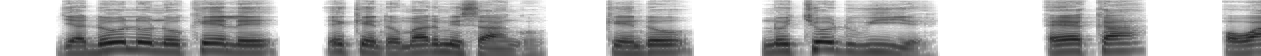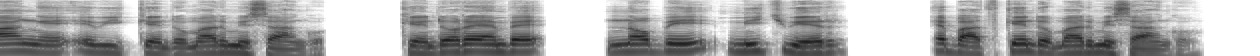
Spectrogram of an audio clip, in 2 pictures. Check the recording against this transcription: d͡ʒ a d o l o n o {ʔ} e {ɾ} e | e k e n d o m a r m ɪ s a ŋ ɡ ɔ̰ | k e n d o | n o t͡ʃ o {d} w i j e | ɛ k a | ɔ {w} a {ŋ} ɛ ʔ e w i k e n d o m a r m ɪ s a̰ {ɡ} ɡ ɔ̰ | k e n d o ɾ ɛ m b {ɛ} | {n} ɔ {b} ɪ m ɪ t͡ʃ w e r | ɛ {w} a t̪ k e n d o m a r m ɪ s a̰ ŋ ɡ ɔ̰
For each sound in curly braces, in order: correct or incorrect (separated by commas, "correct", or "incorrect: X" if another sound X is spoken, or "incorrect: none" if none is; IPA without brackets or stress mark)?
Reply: incorrect: k, incorrect: l, correct, correct, correct, incorrect: ŋ, correct, correct, correct, incorrect: b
